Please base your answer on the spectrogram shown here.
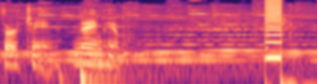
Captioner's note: buzzer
